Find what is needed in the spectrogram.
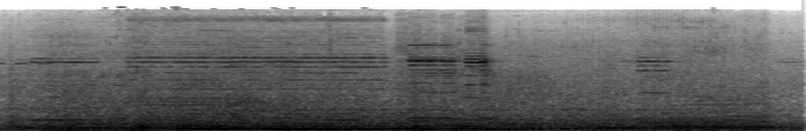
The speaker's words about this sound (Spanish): Este es uno de ellos, el de su intenso tráfico en las horas punta, retenciones y caos circulatorio en las principales calles en las que comparten carril coches de última generación y otros destartalados.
